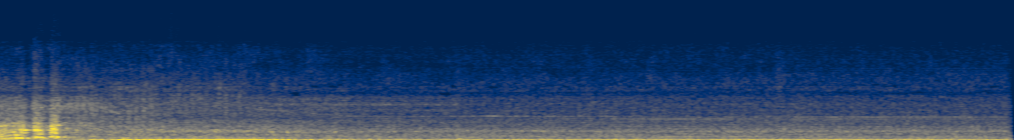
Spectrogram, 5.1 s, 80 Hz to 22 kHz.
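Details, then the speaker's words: Ford Raptor 3.5 twin-turbo engine after repair of a severe timing sprocket and camshaft rattle present at startup and idle. Now it catches at once and settles into a smooth, quiet idle with no ticking; road test normal. "这个声音可谓是相当纯粹了，既平顺又安静。"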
